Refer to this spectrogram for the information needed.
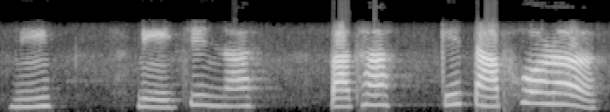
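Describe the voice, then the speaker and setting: A woman's voice: fairly high pitch, steady tone, extremely slow. A woman playing a doting monster mother in a children's radio play, in simple exclamatory play-acting. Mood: angry, shocked. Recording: tinny, band-limited amateur recording with noise.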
